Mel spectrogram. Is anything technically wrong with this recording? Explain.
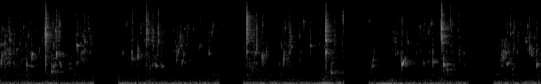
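Yes: a gap between chunks recurs at 0.94, 2.19, 3.44 and 4.69 s. Between 1-second blocks, 250 ms of silence is inserted at each join, cutting short holes into the sound without losing any of it.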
